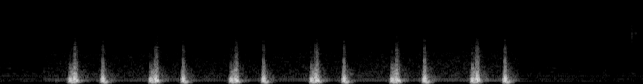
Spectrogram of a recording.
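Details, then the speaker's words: Ejection click, heard at the apex: regular heart sounds about 75/min with a sharp click just after S1. "الفيرست ساوند مش لب بس، لا ده درك، يعني بعديه في الكليك."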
